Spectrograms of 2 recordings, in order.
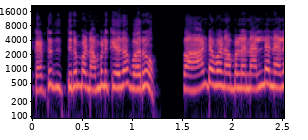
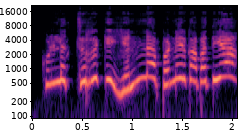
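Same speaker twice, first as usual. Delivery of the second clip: higher pitched scornful accusation; shrill accusation; 6 semitones higher than usual. Acted. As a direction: jab at her, calling on the sister. Acted quarrel, accusing sister. (உயர்ந்த குரலில் ஏளனமான குற்றச்சாட்டு)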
